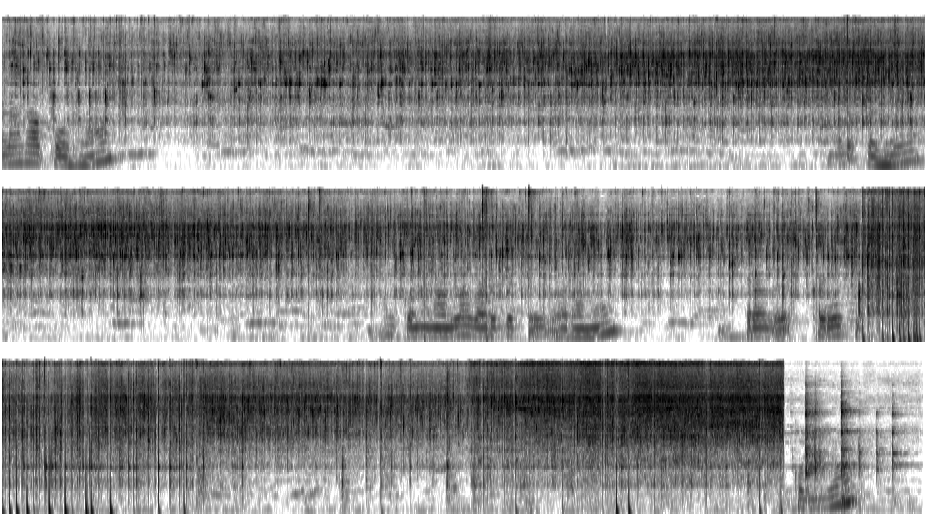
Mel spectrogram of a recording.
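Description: Hot oil sizzles steadily in a pan.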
